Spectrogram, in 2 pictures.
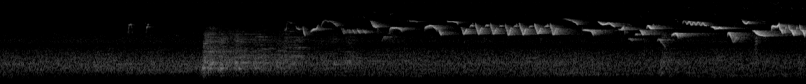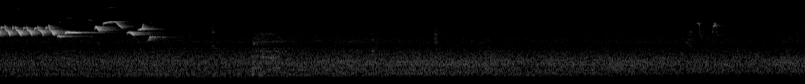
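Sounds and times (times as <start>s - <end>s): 
faint hiss: 0.0s - 16.1s
Eurasian wren singing: 2.8s - 9.8s, 14.9s - 15.4s.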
